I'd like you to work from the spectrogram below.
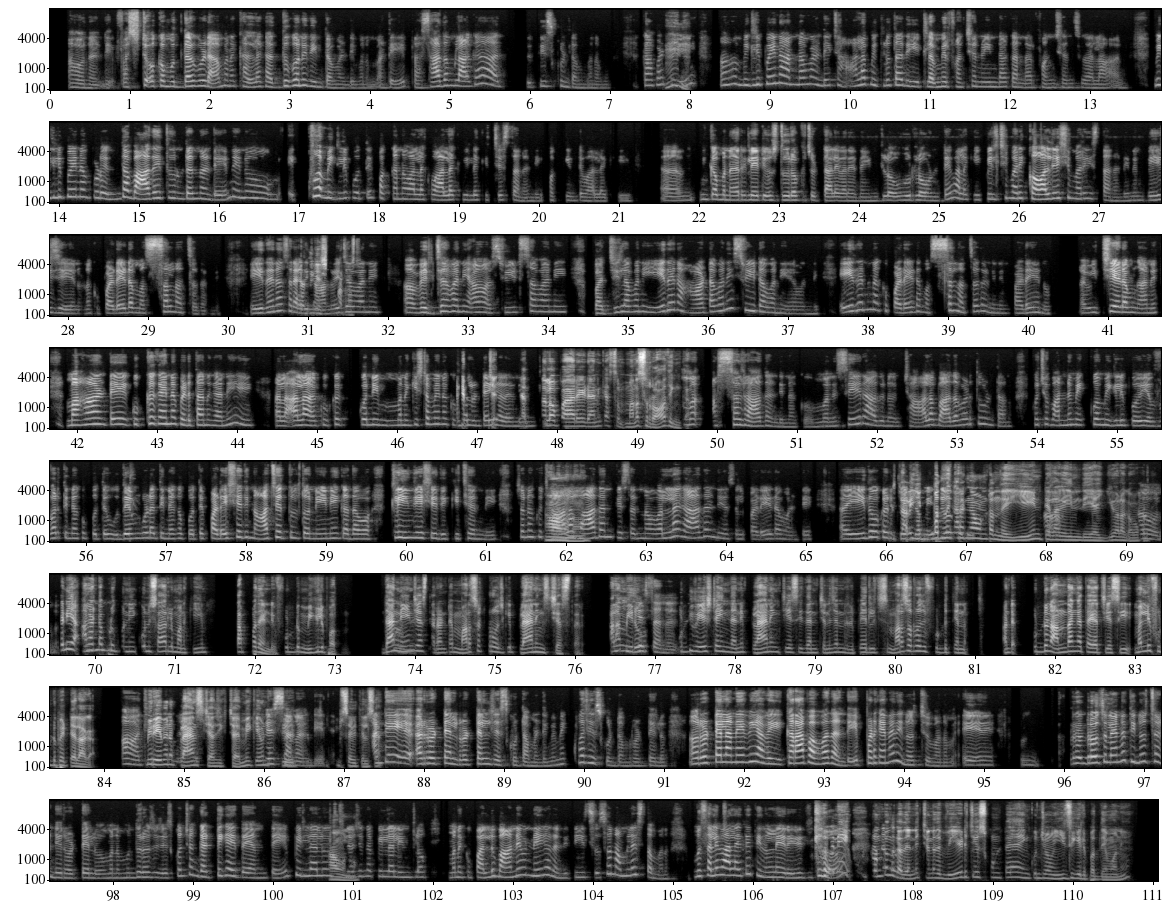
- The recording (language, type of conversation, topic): Telugu, podcast, మిగిలిన ఆహారాన్ని మీరు ఎలా ఉపయోగిస్తారు?
- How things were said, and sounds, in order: in English: "ఫంక్షన్"; stressed: "ఎక్కువ"; in English: "రిలేటివ్స్"; other background noise; in English: "కాల్"; in English: "వేస్ట్"; stressed: "అస్సలు"; in English: "నాన్ వెజ్"; in English: "వెజ్"; stressed: "అస్సలు"; cough; in English: "క్లీన్"; in English: "కిచెన్‌ని. సో"; in English: "ప్లానింగ్స్"; in English: "ఫుడ్"; in English: "ప్లానింగ్"; lip smack; in English: "ప్లాన్స్"; in English: "టి టిప్స్"; in Hindi: "కరాబ్"; in English: "సో"; chuckle; in English: "సో"; in English: "ఈజీగా"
